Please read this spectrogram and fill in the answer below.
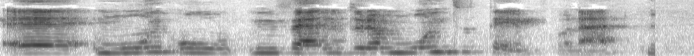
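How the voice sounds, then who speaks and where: A woman's high voice at a very slow pace, with noticeable background noise. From southern Brazil, Porto Alegre. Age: 30s. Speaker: recruitment professional. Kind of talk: interview on a livestream.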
